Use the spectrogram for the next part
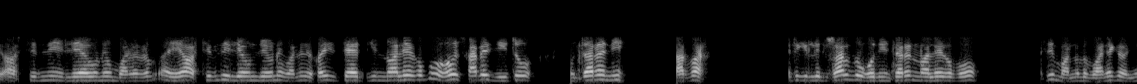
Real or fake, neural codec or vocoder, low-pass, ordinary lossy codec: real; none; 3.6 kHz; none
